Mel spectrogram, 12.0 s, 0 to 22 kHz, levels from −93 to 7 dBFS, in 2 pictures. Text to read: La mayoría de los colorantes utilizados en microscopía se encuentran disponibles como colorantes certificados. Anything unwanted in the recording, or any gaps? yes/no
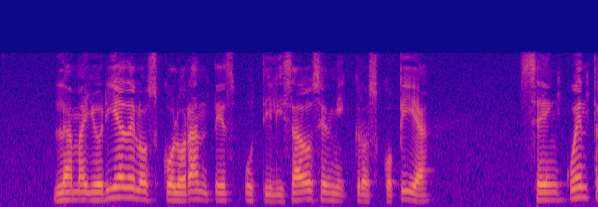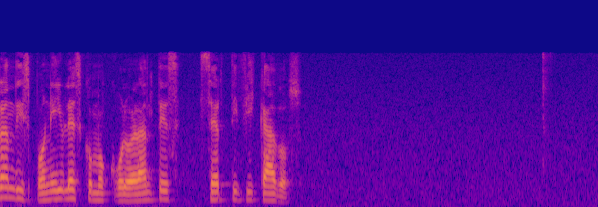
no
